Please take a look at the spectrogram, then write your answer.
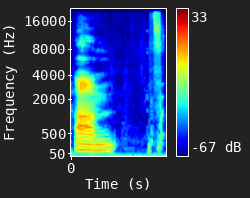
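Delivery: ordinary delivery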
